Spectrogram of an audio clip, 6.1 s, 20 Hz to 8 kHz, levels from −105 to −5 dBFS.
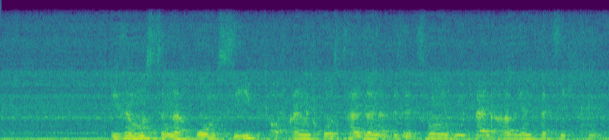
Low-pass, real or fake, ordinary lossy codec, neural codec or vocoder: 7.2 kHz; fake; none; vocoder, 44.1 kHz, 128 mel bands, Pupu-Vocoder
